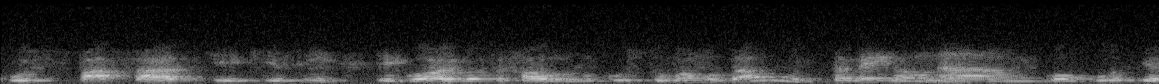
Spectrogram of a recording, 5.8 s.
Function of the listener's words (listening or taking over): listening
